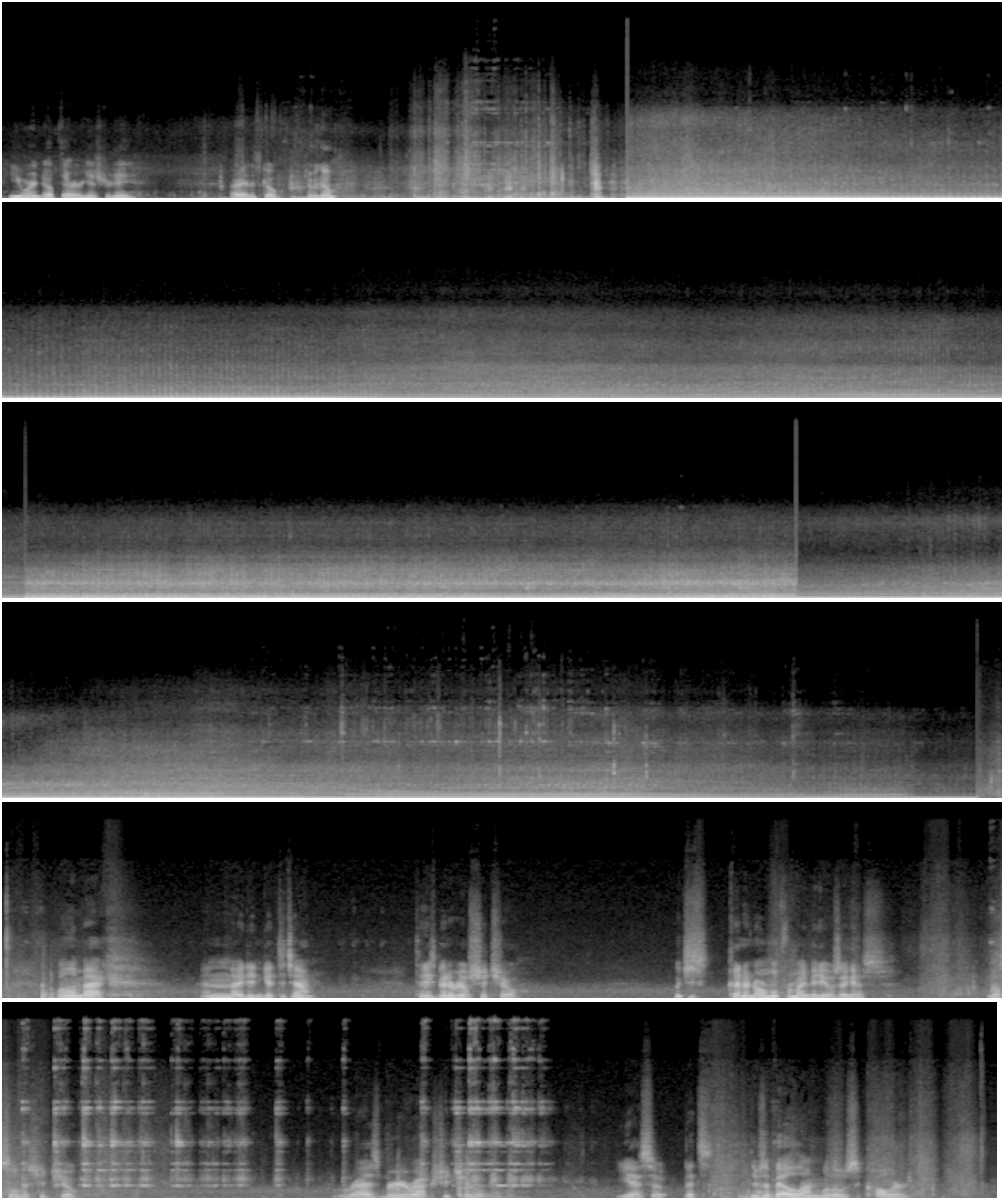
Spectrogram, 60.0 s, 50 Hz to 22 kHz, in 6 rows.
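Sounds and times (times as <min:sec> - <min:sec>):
atv engine droning: 0:06.3 - 0:39.8.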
